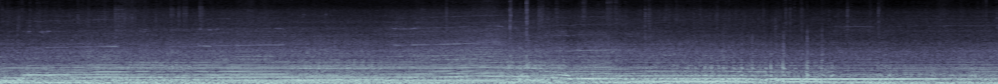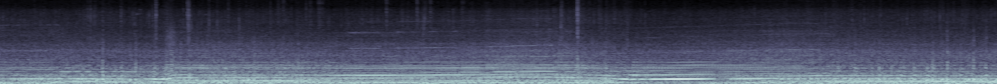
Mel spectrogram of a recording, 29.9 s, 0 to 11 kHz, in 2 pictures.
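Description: BMW E36 328i's 2.8-litre straight-six with a loud exhaust, heard from inside the cabin while driving. The engine note climbs and falls several times as the car shifts and slows for bends, with a brief louder surge near the end. A few short pops come from the exhaust.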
